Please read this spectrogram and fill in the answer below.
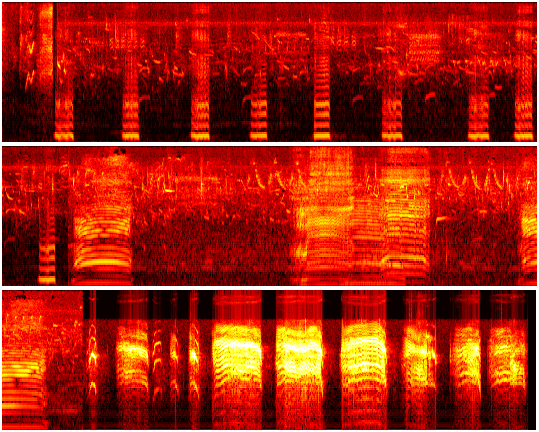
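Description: Sheep bleating: several long, wavering bleats through the middle, two of them overlapping. Before them come about ten short calls about a second and a quarter apart, and near the end, after a cut, a run of quick high-pitched calls.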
